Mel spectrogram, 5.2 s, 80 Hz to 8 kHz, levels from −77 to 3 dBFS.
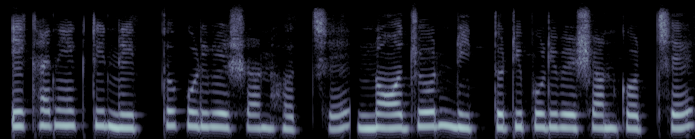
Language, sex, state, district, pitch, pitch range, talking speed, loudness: Bengali, female, West Bengal, Dakshin Dinajpur, 255 Hz, 245-275 Hz, 105 wpm, -27 LUFS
